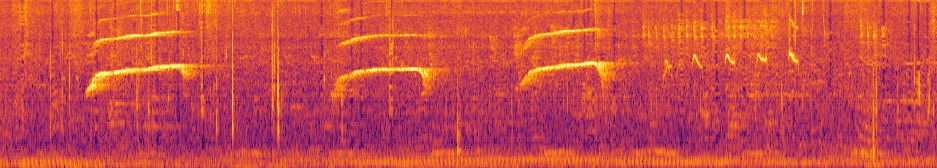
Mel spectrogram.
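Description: Bird calls: three long, clear whistles about two seconds apart, each sweeping sharply up and then held, followed near the end by a quick run of four short chirps.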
